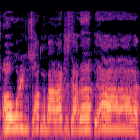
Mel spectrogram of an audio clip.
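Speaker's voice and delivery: mock high, heated screaming and yelling. Retelling how the person in the house answered: imitating someone screaming and yelling. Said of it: "this person starts screaming and yelling".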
